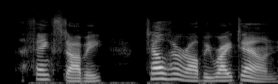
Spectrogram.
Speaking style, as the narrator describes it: Harry groaned

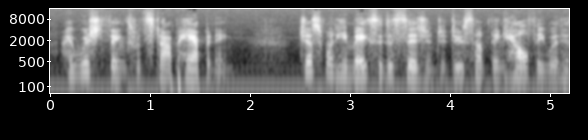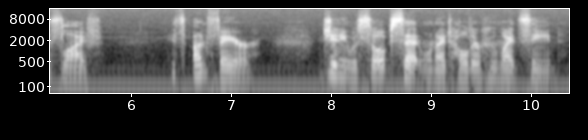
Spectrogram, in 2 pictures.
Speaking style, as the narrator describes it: she said softly

